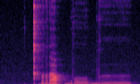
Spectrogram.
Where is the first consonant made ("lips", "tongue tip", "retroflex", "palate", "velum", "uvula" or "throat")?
velum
